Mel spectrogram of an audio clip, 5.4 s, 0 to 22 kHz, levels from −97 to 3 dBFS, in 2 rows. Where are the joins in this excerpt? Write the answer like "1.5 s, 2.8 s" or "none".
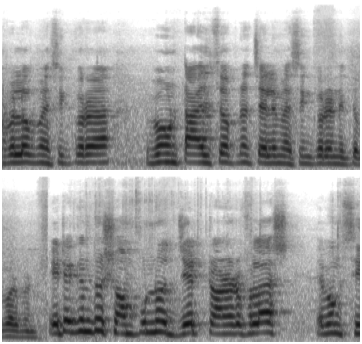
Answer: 2.9 s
